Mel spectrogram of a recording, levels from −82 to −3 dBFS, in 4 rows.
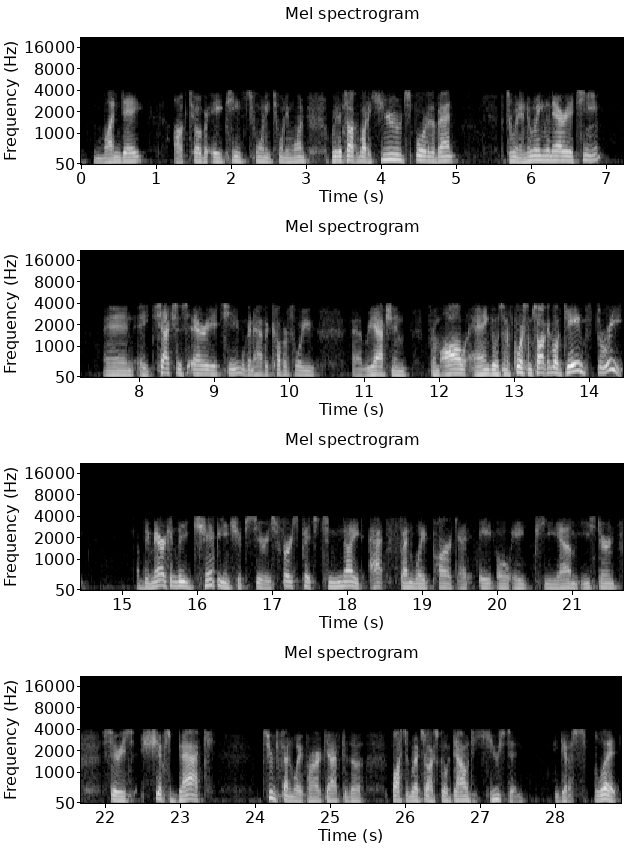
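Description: Across the whole recording the speech has passed through a G.729 codec, a low-rate telephony coder that discards the actual waveform and rebuilds each short frame from a vocal tract filter, a pitch predictor and a handful of pulses. The result is plainly audible: everything above 3.8 kHz is gone, leaving a narrow, muffled telephone band, and the voice has a rough, slightly synthetic buzz that fits a coder running at around 8 kbit/s.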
